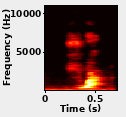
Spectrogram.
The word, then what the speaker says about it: joie: On prononce vraiment le son oua, joie.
